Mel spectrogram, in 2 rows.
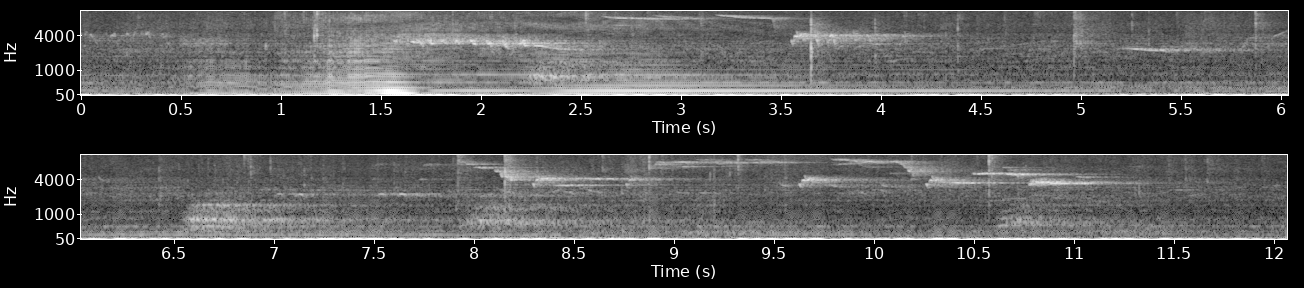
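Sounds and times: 
insects in nature: 0:00.0 - 0:08.3.

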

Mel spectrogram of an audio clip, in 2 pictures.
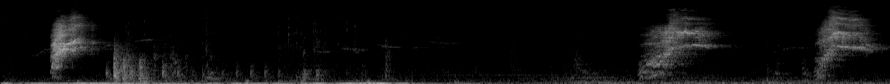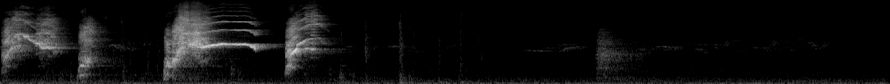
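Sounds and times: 
hamadryas baboon screaming in a zoo: 0:00.5 - 0:01.0, 0:06.4 - 0:07.2, 0:08.2 - 0:10.0, 0:10.6 - 0:12.2.

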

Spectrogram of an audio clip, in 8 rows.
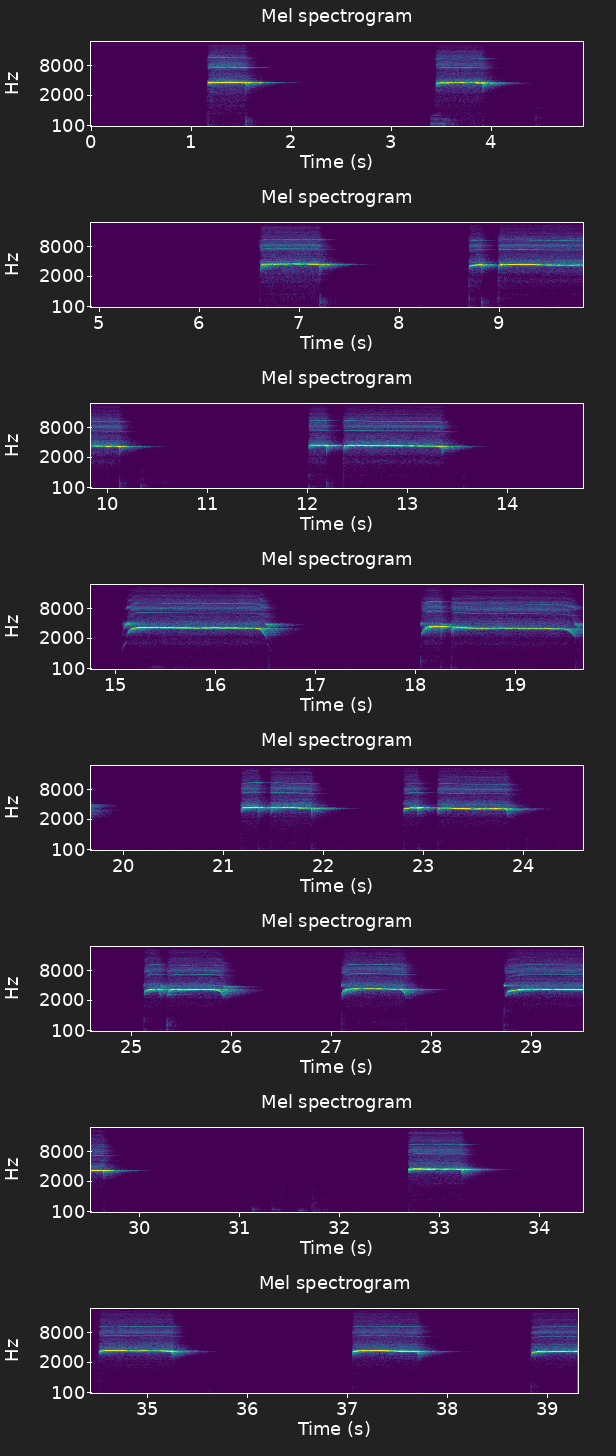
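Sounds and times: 
whistle: 0:01.2 - 0:02.2, 0:03.4 - 0:04.6, 0:06.6 - 0:07.9, 0:08.6 - 0:10.7, 0:12.0 - 0:13.9, 0:15.1 - 0:17.0, 0:18.0 - 0:20.1, 0:21.2 - 0:24.4, 0:25.1 - 0:26.4, 0:27.1 - 0:30.2, 0:32.7 - 0:33.8, 0:34.5 - 0:35.9, 0:37.0 - 0:39.3.

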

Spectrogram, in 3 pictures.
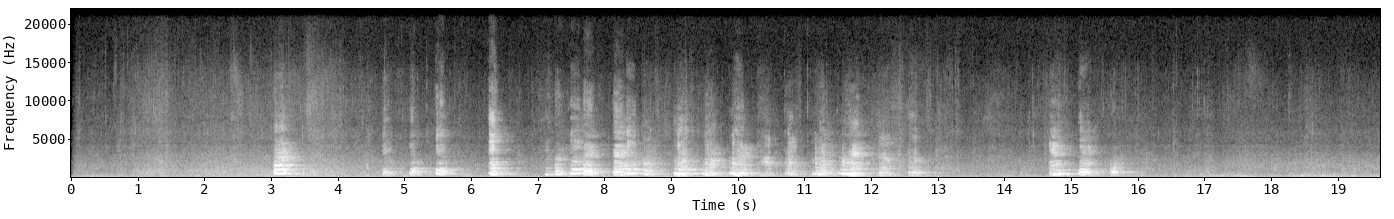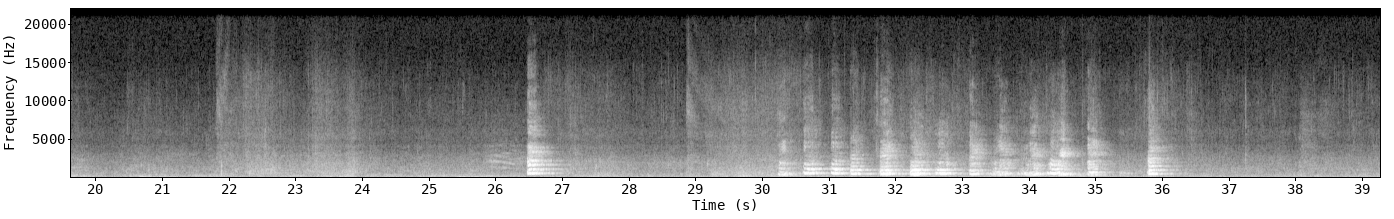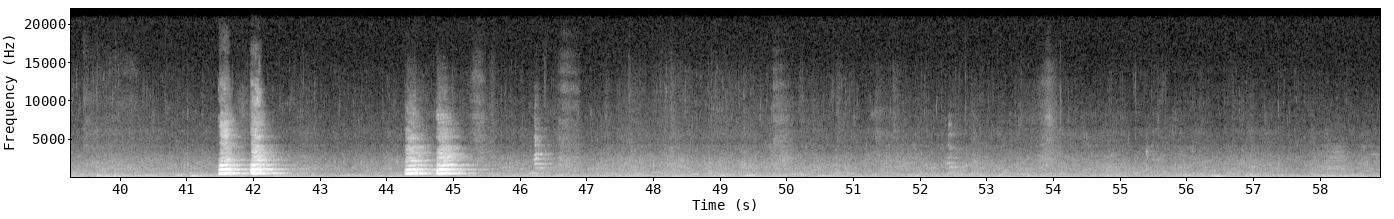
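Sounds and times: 
California sea lion calling at a zoo: 0:02.8 - 0:16.3, 0:25.8 - 0:27.4, 0:30.0 - 0:36.9, 0:41.4 - 0:43.0, 0:44.0 - 0:46.9.

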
